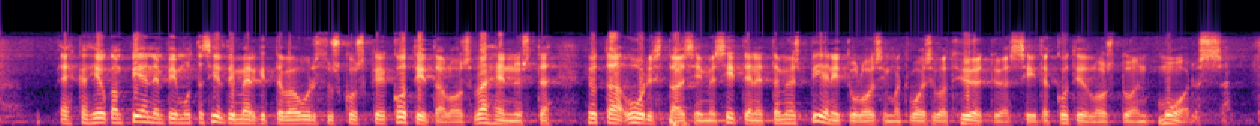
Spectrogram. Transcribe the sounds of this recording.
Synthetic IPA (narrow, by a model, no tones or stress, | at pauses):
ehkæhiukɑmpienempimut̪ːɑsilt̪imerkit̪ːæʋæuːdist̪usko̞skeːkot̪it̪ɑlosʋæɦenːyst̪æ | jot̪ɑʔuːdist̪ɑisimːesit̪ːenet̪ːæmyøspienit̪ulo̞isimːɑt̪ʋoisiʋɑt̪hyøt̪yæssiːt̪ækot̪it̪ɑlost̪uinmuodosːɑ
